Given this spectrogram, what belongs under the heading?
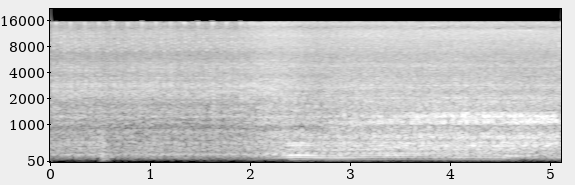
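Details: Audi A3 2.0T FSI BPY, stock K03S turbo: steady hollow howl, unlike turbo spool, only under load with throttle open, started in cold winter weather; launch control believed to hold about 1300 rpm; source unknown, engine performs normally.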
